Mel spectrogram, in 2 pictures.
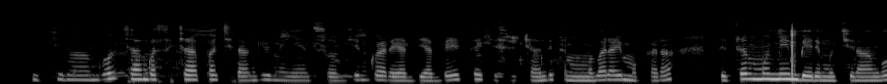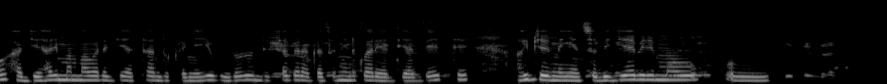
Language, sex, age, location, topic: Kinyarwanda, female, 18-24, Kigali, health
